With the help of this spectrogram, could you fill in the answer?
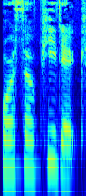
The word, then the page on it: orthopaedic: American English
